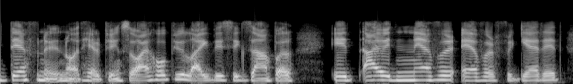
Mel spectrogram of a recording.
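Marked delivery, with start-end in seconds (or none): 0.1-1.2 fast, tossed-off repeat of "Definitely not helping."; fast emphatic echo of "Definitely not helping."; quick repeat. Shown as a demonstration. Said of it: "you're definitely not helping".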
